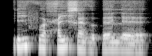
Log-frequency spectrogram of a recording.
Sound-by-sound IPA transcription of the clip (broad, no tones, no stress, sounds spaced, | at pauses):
ɾ i f ɵ ħ i x æ ð ɵ ʔ ɛ l ɛ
